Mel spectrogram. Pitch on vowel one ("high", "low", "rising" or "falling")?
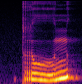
rising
